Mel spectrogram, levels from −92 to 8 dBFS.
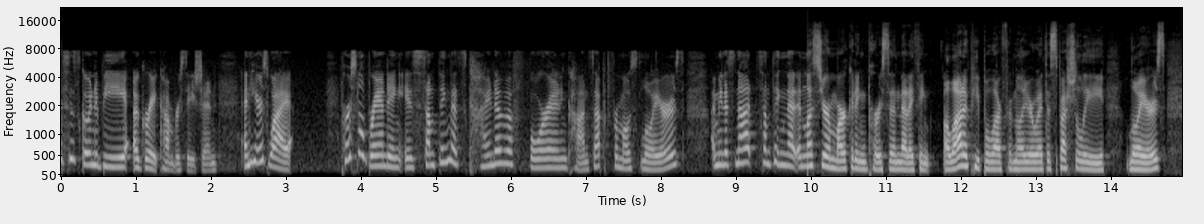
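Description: Speech clip in which the first 9.94 s are band-limited, with nothing above 7.4 kHz, roughly 5 dB quieter and carrying a faint added noise floor. It clears abruptly, with no gap, just before "you're a marketing person", which points to the input likely being switched to a poorer device and then back.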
